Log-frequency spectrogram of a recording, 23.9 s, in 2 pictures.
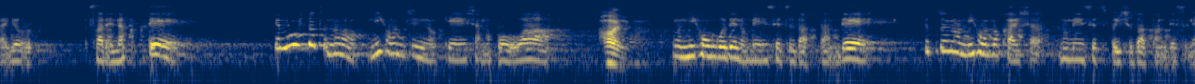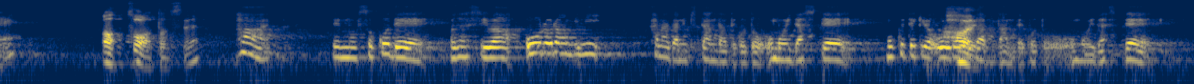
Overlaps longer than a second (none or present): none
